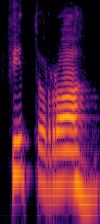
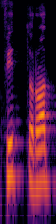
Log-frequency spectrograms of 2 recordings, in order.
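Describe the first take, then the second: First: The word ends with a silent h sound. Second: The word ends with a t sound. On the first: The speaker calls it right. "হা হয়ে যাবে এবং সাকিন হবে" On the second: The speaker calls it wrong. "ফিত রত হবে না কিন্তু"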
